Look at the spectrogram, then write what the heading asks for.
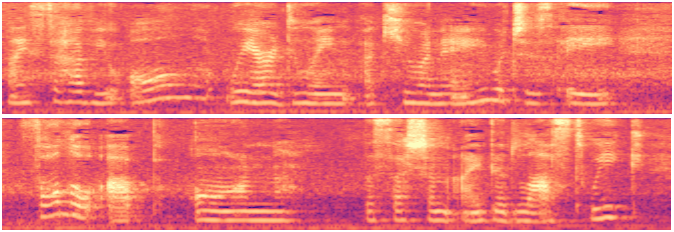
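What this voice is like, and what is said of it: Raspy, hoarse voice. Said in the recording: “my throat is really raspy. ... I have like a infection, like sinus.”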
